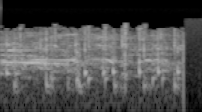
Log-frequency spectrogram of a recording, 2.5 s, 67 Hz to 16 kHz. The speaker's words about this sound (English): 1:30, the crowd is on the move up Water Street toward San Lorenzo. And it looks like a lot of young students.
